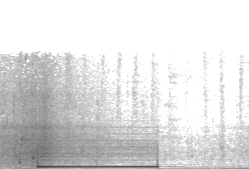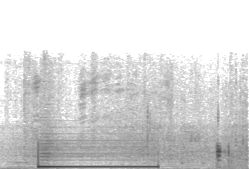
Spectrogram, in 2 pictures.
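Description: A telephone tone sounds while a call is being redialed: two long, steady, mid-pitched beeps of equal length separated by a quiet gap, with a brief faint click near the end.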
